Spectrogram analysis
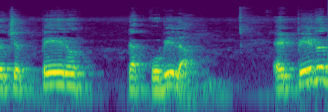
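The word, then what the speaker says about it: Pêro da Covilhã: একটা লোকের নাম বলি, পেরো দা কোবিলাম। এবারে পুরো উচ্চারণটা কীরকম পর্তুগিজ ভাষায়, এই লোকটি নামের উচ্চারণটা হচ্ছে পেরো দা কোবিলাম।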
